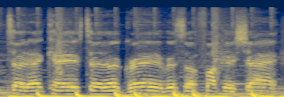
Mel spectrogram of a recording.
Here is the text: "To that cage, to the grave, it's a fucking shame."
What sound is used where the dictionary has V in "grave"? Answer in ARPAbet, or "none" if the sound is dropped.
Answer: V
